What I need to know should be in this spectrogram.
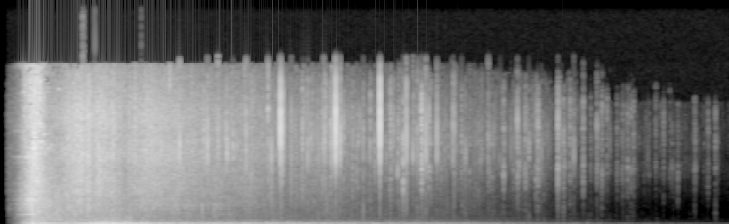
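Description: Flames roar and crackle, then slowly die away.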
